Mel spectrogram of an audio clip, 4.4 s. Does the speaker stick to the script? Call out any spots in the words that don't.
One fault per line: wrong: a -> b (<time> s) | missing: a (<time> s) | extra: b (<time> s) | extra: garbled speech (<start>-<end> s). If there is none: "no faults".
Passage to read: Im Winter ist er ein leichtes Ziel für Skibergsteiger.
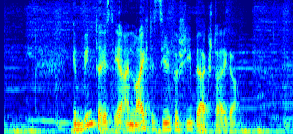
no faults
